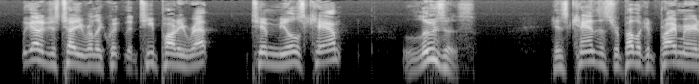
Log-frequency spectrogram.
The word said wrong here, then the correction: Huelskamp: Did you say Muehlkamp? It's Huelskamp. – Huelskamp. Yeah, okay.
